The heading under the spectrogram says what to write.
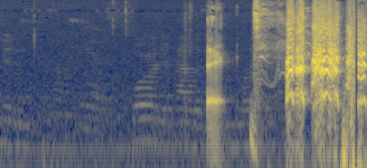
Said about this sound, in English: I went silent, I burped, and I laughed at my burp.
